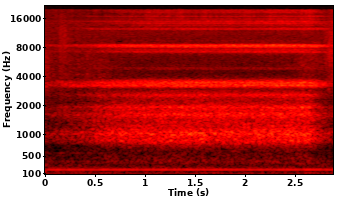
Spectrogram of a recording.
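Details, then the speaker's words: Ingersoll Rand 212 3/8-inch impact wrench connected to air, idle: steady soft airy hiss out the exhaust, minor and quiet; owner suspects a worn O-ring or seal — air leak hiss. "there's an air leak out the exhaust very minor it's not loud"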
